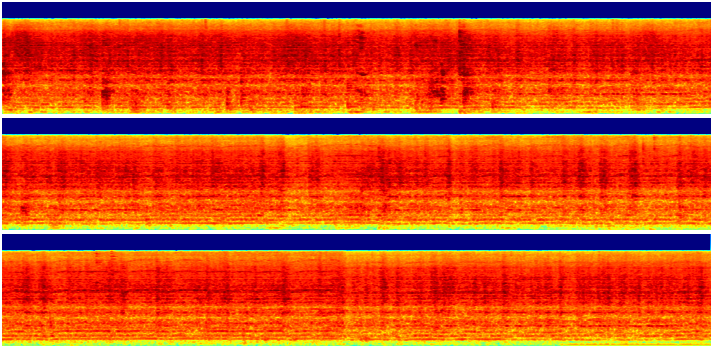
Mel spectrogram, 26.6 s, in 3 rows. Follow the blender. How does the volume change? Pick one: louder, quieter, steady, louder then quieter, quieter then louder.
steady.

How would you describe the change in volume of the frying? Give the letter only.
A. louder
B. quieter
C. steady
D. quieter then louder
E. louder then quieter
B.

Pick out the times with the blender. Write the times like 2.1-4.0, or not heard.
0.0-26.5.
